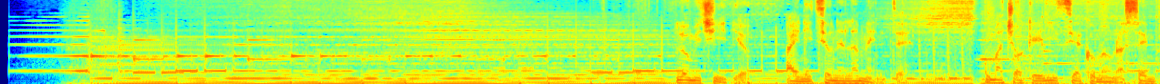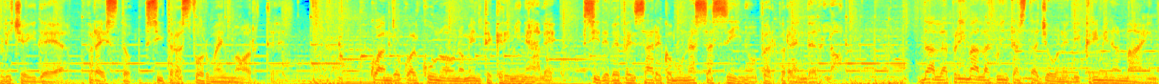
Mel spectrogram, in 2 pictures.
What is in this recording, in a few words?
Commercial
